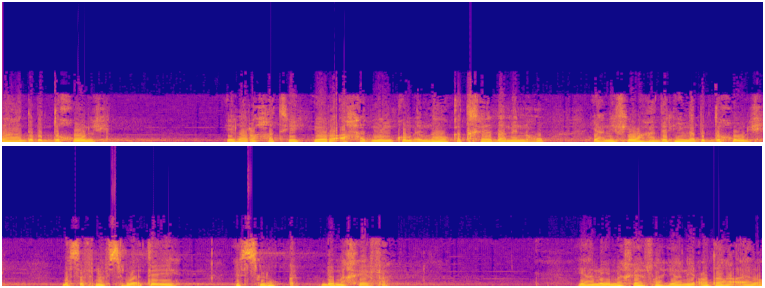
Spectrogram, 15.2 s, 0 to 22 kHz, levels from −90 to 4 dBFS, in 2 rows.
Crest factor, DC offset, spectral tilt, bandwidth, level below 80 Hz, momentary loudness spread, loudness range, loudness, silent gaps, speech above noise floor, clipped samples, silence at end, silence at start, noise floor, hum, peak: 10 dB; under 0.1%; -5.5 dB/octave; 10.5 kHz; -38 dBFS; 18 LU; 4 LU; -10 LUFS; none; 29 dB; under 0.1%; 0 s; 0 s; -37 dBFS; none; 0 dBFS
